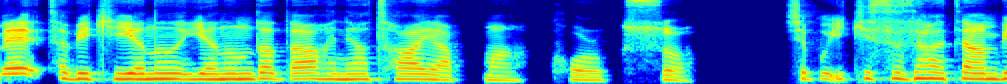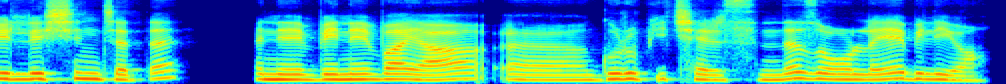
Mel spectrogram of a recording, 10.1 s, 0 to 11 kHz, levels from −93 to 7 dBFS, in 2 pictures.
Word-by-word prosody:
ve 210 0 +6
tabii 220 -2 +1
ki 215 +1 -3
yanını 215 0 +4
yanında 210 +1 +2
da, 220 +1 +1
hani, 210 -1 0
hata 210 0 -1
yapma 180 -4 -5
korkusu. 175 -1 -5 0.5
İşte, 230 -3 -7
bu 215 - -5
ikisi 230 +2 -1
zaten 225 -2 +2
birleşince 215 -2 +1
de, 245 +3 -4 0.3
hani, 200 -2 +2
beni 200 0 +2
baya, 210 +1 +2
ııı, 180 -1 -4
grup 215 +1 0
içerisinde 195 +1 -2
zorlayabiliyor. 200 -3 -1
210 Hz, 135 wpm, -19 LUFS, 195-220 Hz, 0.5 s, ve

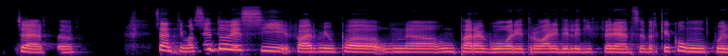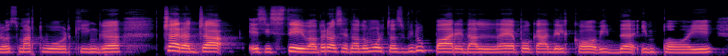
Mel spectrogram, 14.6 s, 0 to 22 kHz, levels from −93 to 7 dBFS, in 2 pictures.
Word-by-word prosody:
Certo. 190 -4 -3 0.7
Senti, 280 -7 -1
ma 230 0 -3
se 370 +9 -4
dovessi 330 -8 -1
farmi 220 0 0
un 215 -1 -4
po' 240 - -4 0.3
un 215 +1 -6
un 205 +1 -4
paragone, 205 -2 0
trovare 205 0 -2
delle 200 0 -3
differenze, 200 0 -3
perché 220 +4 -5
comunque 220 -5 -1
lo 195 0 -1
smart 210 +1 -4
working 200 0 0 0.4
c'era 250 -8 +7
già, 230 +2 +4
esisteva, 205 0 +4
però 245 -1 +3
si 225 - -7
è 215 - 0
andato 215 +1 0
molto 245 -2 +1
a 210 - 0
sviluppare 210 -3 +1
dall'epoca 200 +1 0
del 200 +1 -3
Covid 195 0 0
in 200 0 -7
poi. 185 +1 -1
205 Hz, 140 wpm, -23 LUFS, 200-225 Hz, 0.7 s, c'era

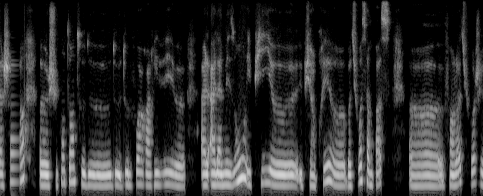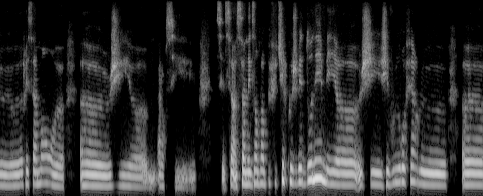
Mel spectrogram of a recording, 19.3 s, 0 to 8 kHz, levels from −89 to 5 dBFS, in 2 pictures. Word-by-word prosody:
achat. 220 +6 -2 0.4
Heu, 170 -1 +6
je - - -2
suis 170 - -7
contente 220 +3 -5
de 165 -1 +3
de 170 -1 +3
de 180 - -3
le 170 - -4
voir 185 -2 -4
arriver, 175 +1 -3
heu, 155 -1 -1 0.3
à 170 - +1
l 170 - +4
à 180 - +3
la 175 -1 +5
maison 185 +11 +4
et 185 - -3
puis, 205 0 -4
heu, 165 -1 +5
et - - 0
puis 165 - -5
après, 210 - -2
heu, 160 -5 -1
bah, 165 - 0
tu 165 - -8
vois, 230 - 0
ça 210 -5 -2
me 175 - -3
passe. 175 +1 -3 0.4
Heu, - - -4 0.6
enfin 165 - -1
là, 180 +4 0
tu - - -13
vois, 190 - -4
je 185 -2 -7
heu, 165 +1 -1
récemment, 195 -1 -4
heu 150 -2 -3 0.3
heu, 165 -2 +2
j'ai, 165 0 -4
hem 150 -1 -6
alors 165 -2 -8
c'est - - -10 0.4
c'est - - -1
un - - +3
c'est 195 - +3
un 185 - +3
exemple 195 +1 -1
un 195 - -1
peu 200 +2 -14
futile 210 +4 -2
que 220 - 0
je 195 -2 -3
vais 215 +1 +1
te 190 - -12
donner, 260 +3 +9
mais, 190 -5 +2
heu, 175 -2 +1
j'ai 180 +1 -1
j'ai 190 +3 -2
voulu 200 +4 -6
refaire 220 +1 -3
le, 175 -3 +2 0.3
heu 175 0 +2
175 Hz, 200 wpm, -21 LUFS, 165-195 Hz, 0.6 s, donner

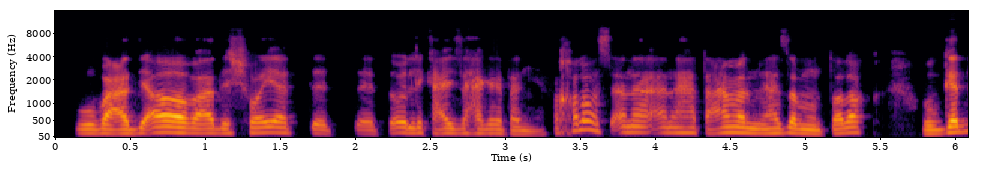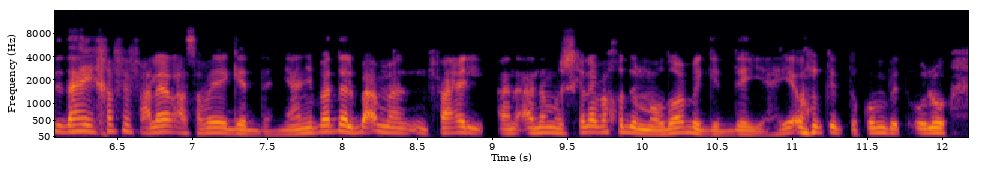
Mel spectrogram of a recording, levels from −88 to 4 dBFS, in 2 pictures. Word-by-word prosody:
وبعد 125 +1 +3
آه، 155 0 +9
بعد 135 -1 +2
شوية 150 +3 +1
ت 145 -2 -10
ت 120 0 -9 0.2
تقول 145 0 +1
لِك 145 - -6
عايزة 135 -1 -2
حاجة 130 0 -3
تانية، 105 -3 -7
فخلاص 210 +1 -2
أنا 160 -1 -2
أنا 150 0 -3
هاتعامل 155 +1 +1
من 130 - 0
هذا 135 +2 +1
المنطلق، 130 +6 0 0.3
وبجد 165 +10 +5
ده 180 +1 +3
هيخفِّف 190 0 -3
عليَّ 165 +3 +1
العصبية 140 -2 -2
جدًا، 105 -8 -5
يعني 120 +6 -3
بدل 180 +1 +1
بقى 170 - +1
ما 155 -3 -3
أنفعل، 140 +2 -4
أنا 130 +2 -5
أنا 145 +2 -2
المشكلة 155 +3 -2
باخد 165 -1 -4
الموضوع 120 +2 +1
بجدية، 100 - -4
هي 130 +8 -4
ممكن 155 +1 -1
تكون 145 0 -3
بتقوله 140 +1 0
140 Hz, 190 wpm, -24 LUFS, 125-155 Hz, 0.3 s, آه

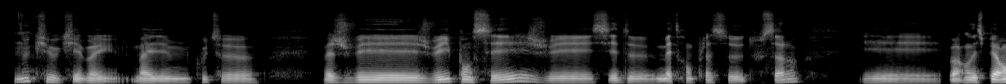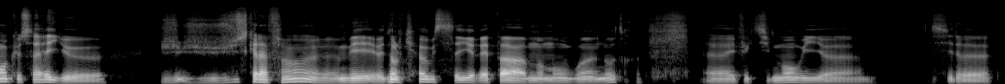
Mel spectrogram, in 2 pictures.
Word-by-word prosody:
OK 145 -1 -6
OK, 95 -5 -5
bah 95 -2 0
é 85 - -4
bah, 90 +1 0
écoute, 90 +5 -4
heu, 85 -1 -4 0.7
bah, 100 - +1
je 100 0 -6
vais 105 -1 +3
je 95 - -6
vais 115 +3 +3
y - - -3
penser, 120 +4 -1
je 105 -8 -11
vais 90 0 -2
essayer 95 +2 -4
de 90 -3 -5
mettre 90 +2 -1
en - - -2
place, 105 0 -9
heu, 85 -2 -2
tout - - -22
ça 115 +6 -3 0.6
et 85 -2 -6
bah, 85 - +2
en 105 0 +1
espérant 115 +6 +6
que 130 -4 -4
ça 115 +2 +2
aille, 110 -5 +4
heu, 85 -1 0 0.5
ju 100 -4 -6
ju 95 +2 -10
jusqu'à 120 +7 +1
la 115 -1 +9
fin, 120 +2 +2
heu, 90 -2 -3
mais 90 -1 +4
dans 125 - +8
le 110 - +2
cas 125 +4 +1
où 120 - +2
ça 110 -3 -3
irait 95 -3 +3
pas 100 -2 +7
à - - +4
un - - -2
moment 95 +1 -1
ou 90 0 -3
à 85 - 0
1 85 +1 -1
autre, 110 +4 -5 0.7
heu, 85 0 -3
effectivement, 100 +4 -3
oui, 100 -1 -2
heu, 75 -2 -5 0.8
c'est 85 - -10
de 80 -3 -2
95 Hz, 175 wpm, -22 LUFS, 90-105 Hz, 0.8 s, la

